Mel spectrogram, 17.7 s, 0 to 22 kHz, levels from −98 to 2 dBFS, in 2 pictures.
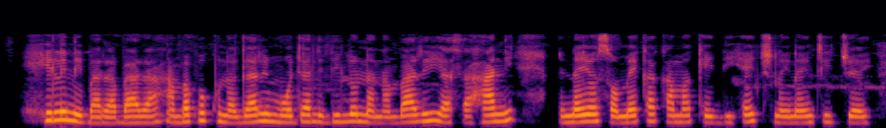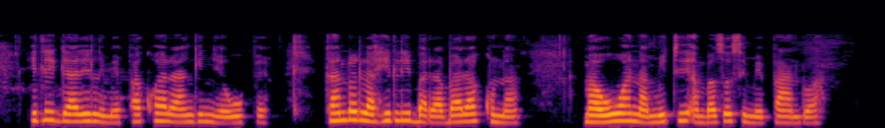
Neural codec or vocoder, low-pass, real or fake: none; 7.2 kHz; real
